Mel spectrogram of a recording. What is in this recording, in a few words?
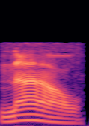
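"now", us English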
